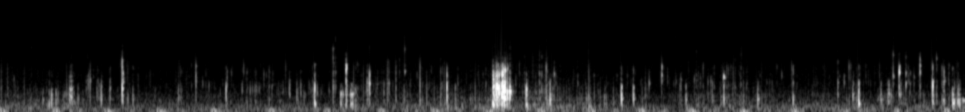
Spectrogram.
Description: If you have any ideas of what would make my stomach growls better or louder, I’m up for suggestions!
